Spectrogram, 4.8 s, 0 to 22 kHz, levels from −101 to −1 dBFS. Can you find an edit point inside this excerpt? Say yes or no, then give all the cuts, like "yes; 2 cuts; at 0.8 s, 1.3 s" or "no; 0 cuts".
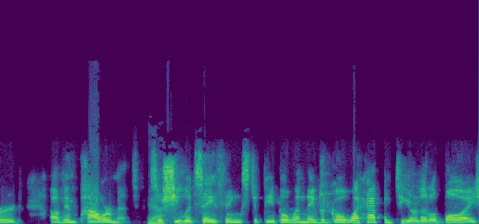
yes; 1 cut; at 1.4 s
